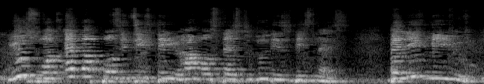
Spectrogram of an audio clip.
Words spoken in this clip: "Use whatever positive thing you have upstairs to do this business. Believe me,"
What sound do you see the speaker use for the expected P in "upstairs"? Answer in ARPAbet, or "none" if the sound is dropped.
none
